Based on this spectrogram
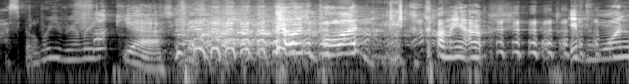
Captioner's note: laughter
